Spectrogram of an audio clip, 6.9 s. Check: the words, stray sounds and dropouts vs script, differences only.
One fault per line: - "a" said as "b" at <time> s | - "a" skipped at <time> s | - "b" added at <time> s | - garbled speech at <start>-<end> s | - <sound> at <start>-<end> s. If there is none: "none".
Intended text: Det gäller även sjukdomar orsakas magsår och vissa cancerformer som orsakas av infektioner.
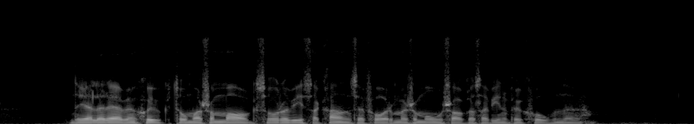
- "orsakas" said as "som" at 2.0 s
